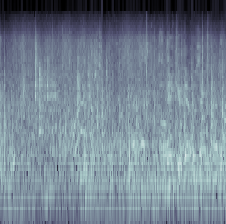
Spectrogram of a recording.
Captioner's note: murmured discussion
